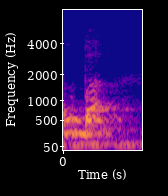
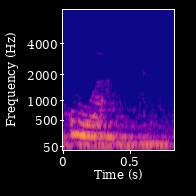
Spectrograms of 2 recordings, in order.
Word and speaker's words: uva: consegue ver na nuance, na pronúncia da pessoa que você falar UBA, você já sabe que, né, não é não é nativa de argentino. Então, ua, ua.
